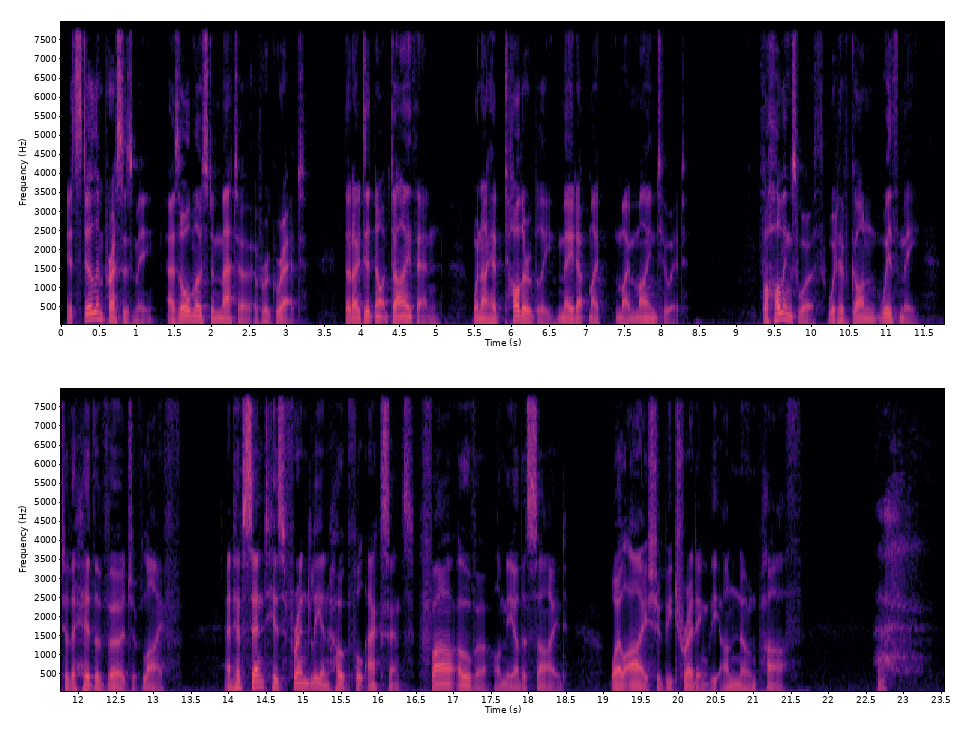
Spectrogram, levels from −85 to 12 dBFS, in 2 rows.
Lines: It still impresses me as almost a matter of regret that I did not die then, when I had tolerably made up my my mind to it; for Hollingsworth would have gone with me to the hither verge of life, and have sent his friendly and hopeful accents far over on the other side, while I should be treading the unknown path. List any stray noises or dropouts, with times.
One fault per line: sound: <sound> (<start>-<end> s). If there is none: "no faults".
sound: sigh (22.6-23.4 s)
